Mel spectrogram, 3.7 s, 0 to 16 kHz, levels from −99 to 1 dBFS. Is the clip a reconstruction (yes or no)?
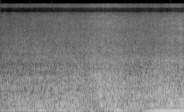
yes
